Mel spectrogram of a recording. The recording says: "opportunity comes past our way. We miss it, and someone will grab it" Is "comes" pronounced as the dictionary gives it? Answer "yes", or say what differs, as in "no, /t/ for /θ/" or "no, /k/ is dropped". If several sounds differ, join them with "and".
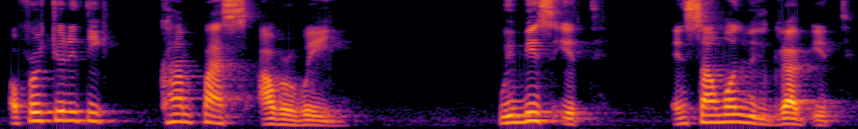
no, /z/ is dropped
